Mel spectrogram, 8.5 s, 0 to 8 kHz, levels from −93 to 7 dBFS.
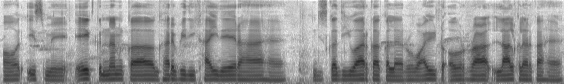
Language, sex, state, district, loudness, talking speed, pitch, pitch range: Hindi, male, Jharkhand, Palamu, -18 LUFS, 155 wpm, 110 Hz, 105-115 Hz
